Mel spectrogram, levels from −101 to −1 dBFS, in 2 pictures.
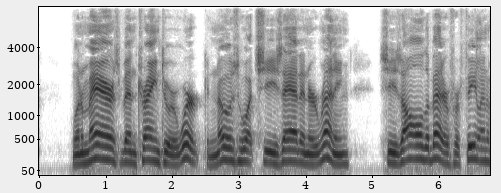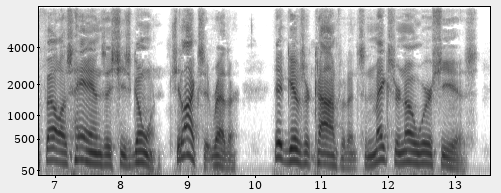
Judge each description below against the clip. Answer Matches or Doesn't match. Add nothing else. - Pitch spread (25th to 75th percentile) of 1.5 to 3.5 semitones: Doesn't match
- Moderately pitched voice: Matches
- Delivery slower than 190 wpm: Doesn't match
